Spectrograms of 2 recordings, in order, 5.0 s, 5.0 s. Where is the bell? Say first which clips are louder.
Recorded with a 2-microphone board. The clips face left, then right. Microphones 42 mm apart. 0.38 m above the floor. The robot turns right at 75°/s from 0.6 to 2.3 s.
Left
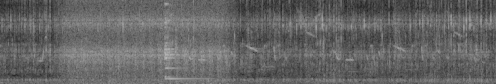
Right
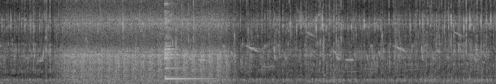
Right 3 dB; 155° right, 2 m; by 2.1 s 120° right, 2 m.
